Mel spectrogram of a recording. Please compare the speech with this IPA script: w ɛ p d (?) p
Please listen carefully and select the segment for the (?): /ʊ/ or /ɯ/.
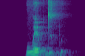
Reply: ɯ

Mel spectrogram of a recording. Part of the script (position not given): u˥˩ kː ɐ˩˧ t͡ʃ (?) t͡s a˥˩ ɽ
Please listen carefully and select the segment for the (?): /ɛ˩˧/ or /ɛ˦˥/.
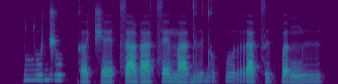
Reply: ɛ˩˧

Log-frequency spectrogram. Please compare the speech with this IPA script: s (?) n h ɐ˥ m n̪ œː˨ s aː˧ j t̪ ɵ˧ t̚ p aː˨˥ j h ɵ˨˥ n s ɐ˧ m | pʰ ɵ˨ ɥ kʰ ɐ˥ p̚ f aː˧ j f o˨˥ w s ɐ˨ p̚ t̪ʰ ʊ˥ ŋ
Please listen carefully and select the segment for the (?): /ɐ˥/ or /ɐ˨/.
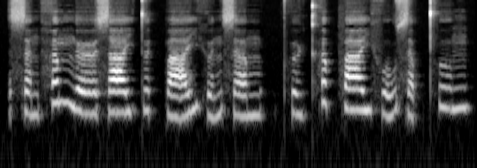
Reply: ɐ˨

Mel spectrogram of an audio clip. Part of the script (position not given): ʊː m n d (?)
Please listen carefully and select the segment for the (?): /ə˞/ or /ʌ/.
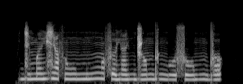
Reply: ʌ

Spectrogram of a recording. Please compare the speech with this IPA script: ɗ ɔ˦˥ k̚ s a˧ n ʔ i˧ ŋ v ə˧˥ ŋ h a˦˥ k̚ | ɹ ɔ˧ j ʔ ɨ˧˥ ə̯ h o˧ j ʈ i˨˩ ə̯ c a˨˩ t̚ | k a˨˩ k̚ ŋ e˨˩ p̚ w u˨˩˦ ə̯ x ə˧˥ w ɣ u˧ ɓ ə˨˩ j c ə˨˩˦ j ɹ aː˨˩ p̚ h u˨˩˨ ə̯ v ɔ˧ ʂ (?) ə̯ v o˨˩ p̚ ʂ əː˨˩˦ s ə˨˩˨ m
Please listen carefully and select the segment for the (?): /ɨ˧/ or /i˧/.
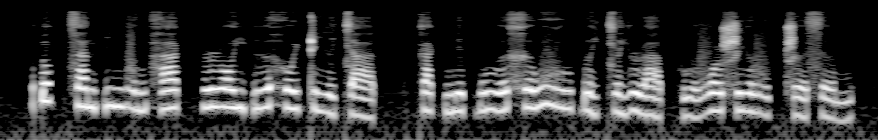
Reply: i˧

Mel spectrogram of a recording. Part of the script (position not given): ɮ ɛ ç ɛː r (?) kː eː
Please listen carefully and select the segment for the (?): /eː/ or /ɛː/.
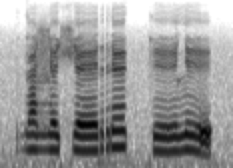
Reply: ɛː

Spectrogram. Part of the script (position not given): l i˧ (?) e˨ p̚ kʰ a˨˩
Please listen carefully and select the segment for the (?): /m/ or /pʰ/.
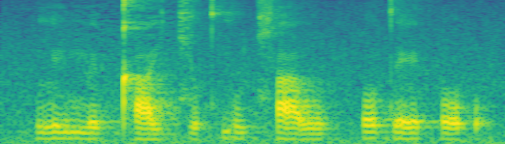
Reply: m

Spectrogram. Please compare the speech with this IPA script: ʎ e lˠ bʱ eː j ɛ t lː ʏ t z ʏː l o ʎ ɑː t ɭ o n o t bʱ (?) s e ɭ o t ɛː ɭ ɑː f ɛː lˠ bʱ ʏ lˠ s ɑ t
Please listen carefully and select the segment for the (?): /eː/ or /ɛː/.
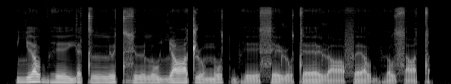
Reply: eː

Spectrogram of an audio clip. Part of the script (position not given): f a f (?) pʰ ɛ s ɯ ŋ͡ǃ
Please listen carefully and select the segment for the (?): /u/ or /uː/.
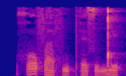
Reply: u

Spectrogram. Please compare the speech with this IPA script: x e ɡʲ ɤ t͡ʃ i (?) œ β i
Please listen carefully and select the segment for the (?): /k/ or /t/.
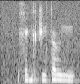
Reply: t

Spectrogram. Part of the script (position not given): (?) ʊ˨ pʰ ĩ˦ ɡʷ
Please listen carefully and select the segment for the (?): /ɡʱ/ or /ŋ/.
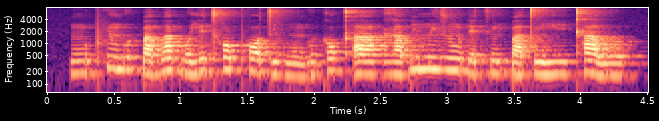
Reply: ŋ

